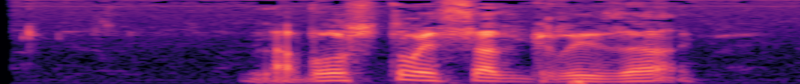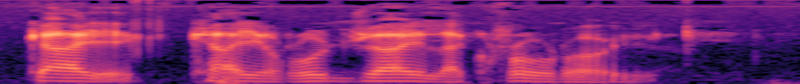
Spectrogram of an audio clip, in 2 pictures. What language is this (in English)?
Esperanto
